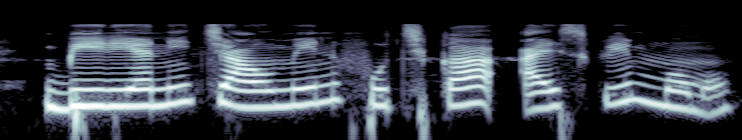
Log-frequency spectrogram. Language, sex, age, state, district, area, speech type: Bengali, female, 18-30, West Bengal, Uttar Dinajpur, urban, spontaneous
